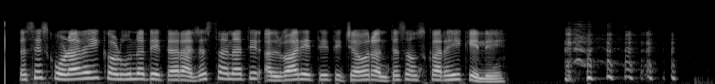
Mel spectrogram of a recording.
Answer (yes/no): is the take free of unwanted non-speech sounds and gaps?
no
